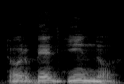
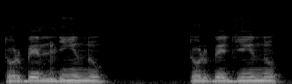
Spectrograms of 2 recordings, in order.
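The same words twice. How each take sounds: First: Torbellino slowly, with the ll as lh; Spanish double L. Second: Torbellino with the ll said as a d sound; dropped double L. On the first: Teacher showing students the double L sound. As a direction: say Torbellino slow with the ll like Portuguese lh. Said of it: "Se você quiser falar torbellino, tá perfeito". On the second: Teacher showing students the regional variant. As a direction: say torbellino with a d in place of ll, like many countries. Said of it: "um formato de torbellino". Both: Shown as a demonstration.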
